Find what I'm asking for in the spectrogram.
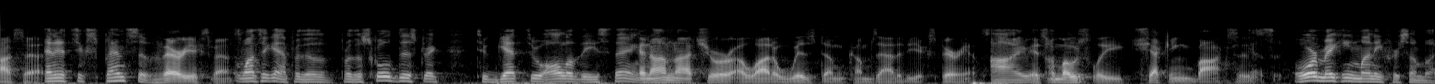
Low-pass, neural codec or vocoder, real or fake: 5.4 kHz; codec, 16 kHz, 4 kbps, X-Codec, WavLM features, trained on Multilingual LibriSpeech; fake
